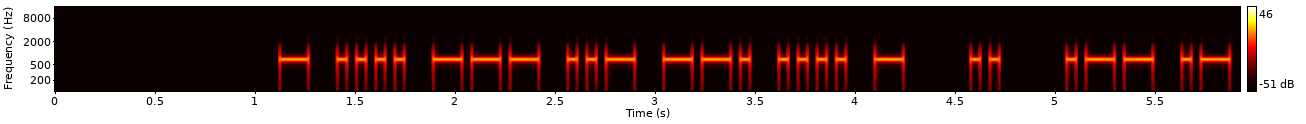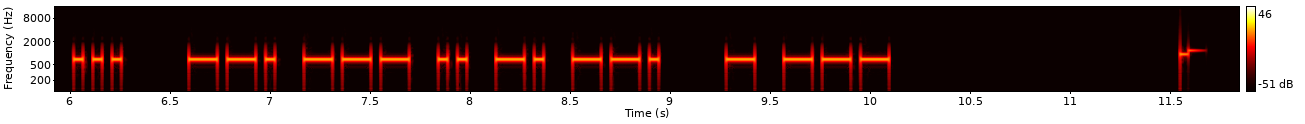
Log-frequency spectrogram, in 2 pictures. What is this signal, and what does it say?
Morse code, heard as a keyed tone, about 25 wpm, 700 Hz. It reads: THOUGHT I WAS GOING TO
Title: Sets of 5 Words Encore2 25wpm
